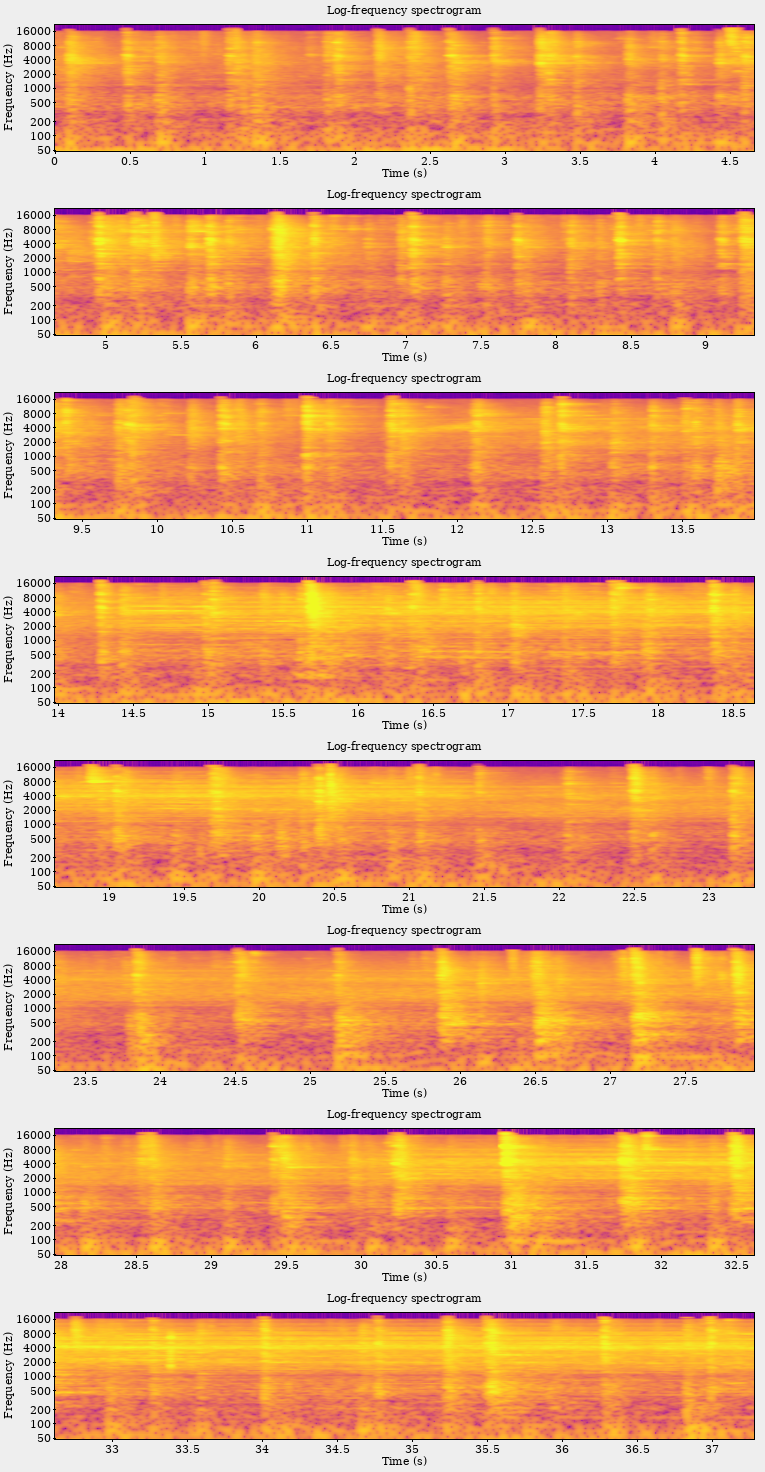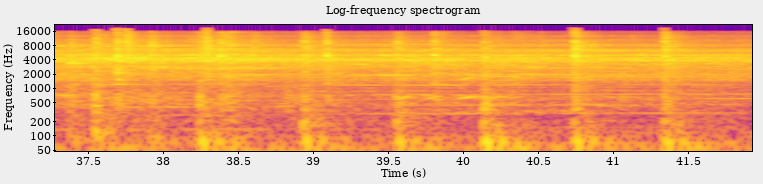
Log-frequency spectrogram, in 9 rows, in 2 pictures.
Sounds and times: hammering of an old facade 0.0 - 41.9

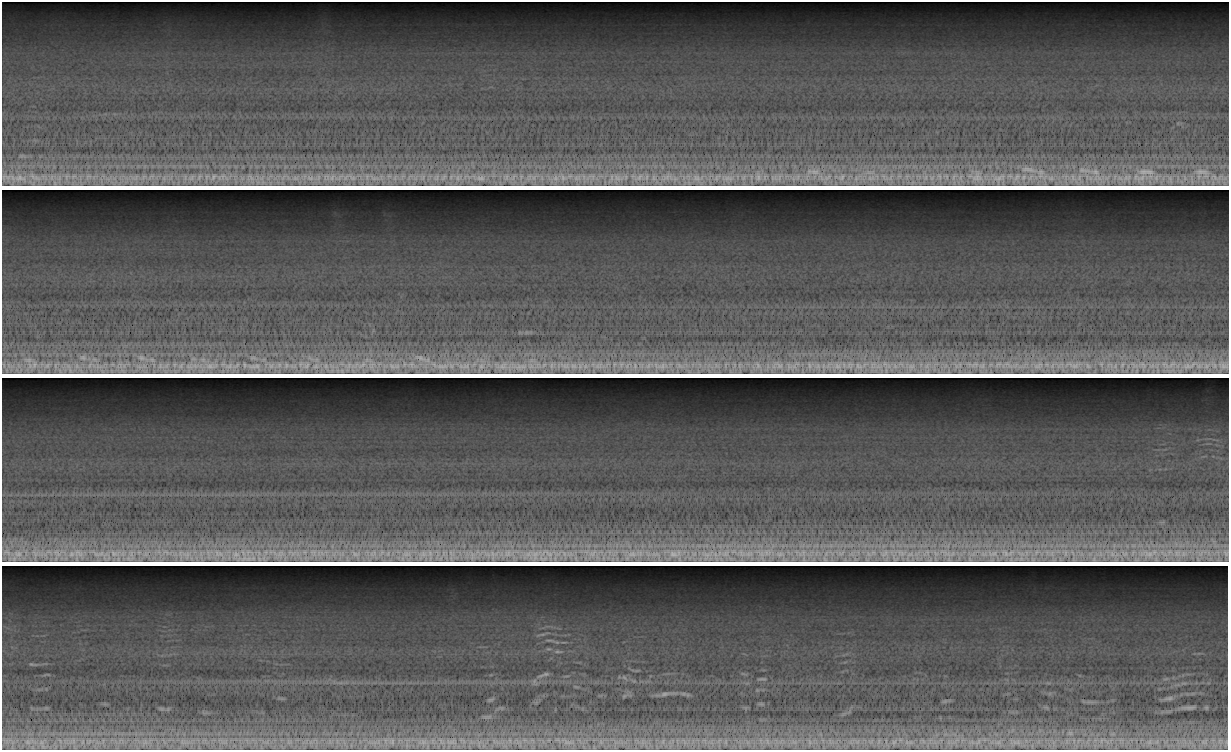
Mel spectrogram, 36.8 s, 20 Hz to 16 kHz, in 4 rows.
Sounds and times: motor 0.0 - 19.7
little girl speak in french 27.0 - 29.8

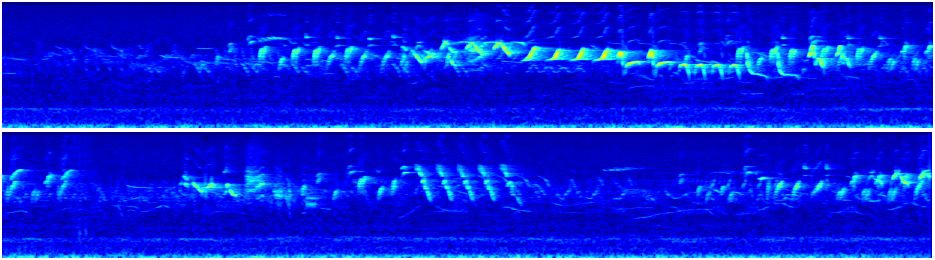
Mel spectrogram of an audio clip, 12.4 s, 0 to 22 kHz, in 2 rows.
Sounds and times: background noise 0.0 - 12.4

